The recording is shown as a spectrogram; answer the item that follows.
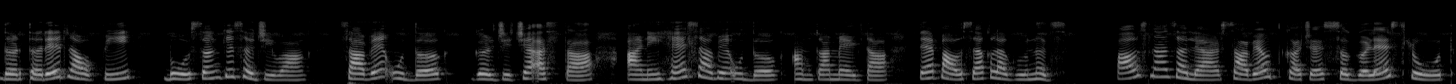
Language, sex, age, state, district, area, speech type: Goan Konkani, female, 18-30, Goa, Canacona, rural, spontaneous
